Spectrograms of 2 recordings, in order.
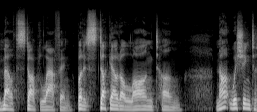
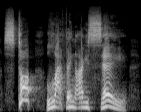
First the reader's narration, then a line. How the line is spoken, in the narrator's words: he roared in a voice of thunder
